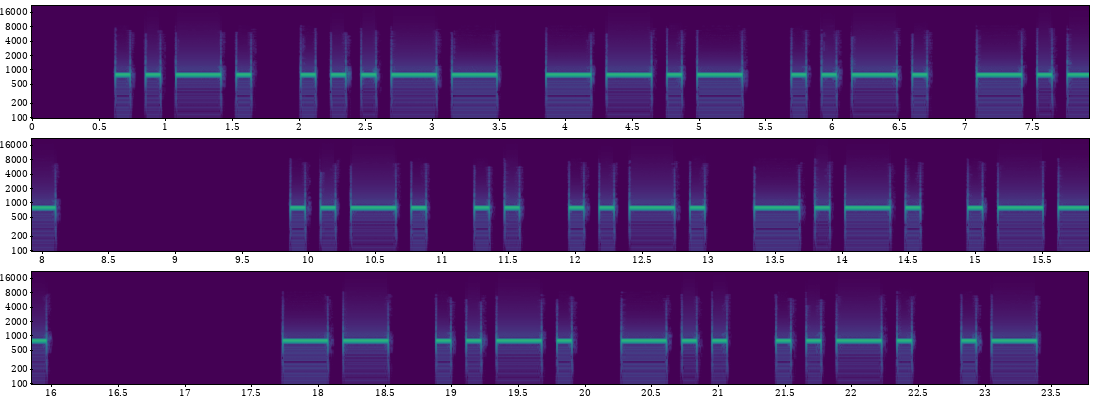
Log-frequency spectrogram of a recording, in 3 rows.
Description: Morse code, heard as a keyed tone, about 10 wpm, 800 Hz. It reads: F3QFK FIFCW MFDFA
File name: LEZIONI / 7 GF9Z / 7 GF 10wpm 2514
